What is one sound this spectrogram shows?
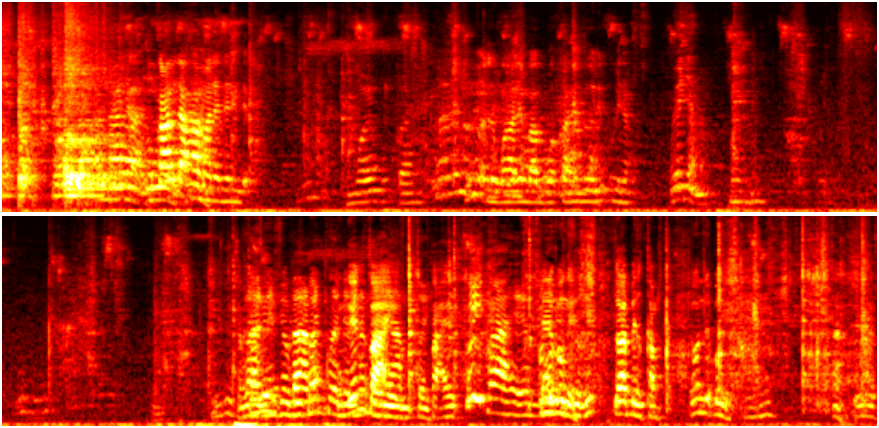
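Women talk with animation close by.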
